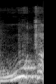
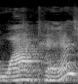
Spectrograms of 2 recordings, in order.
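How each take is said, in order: First: "water" with a drawn-out oo, like "wooter"; affected "water". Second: Said in the usual way. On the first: Shown as a demonstration. Auntie showing how granddaughter said it, affected "water". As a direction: put on a fake-accent "water", oo for the vowel. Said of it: "she said water". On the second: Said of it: "Instead of saying water".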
